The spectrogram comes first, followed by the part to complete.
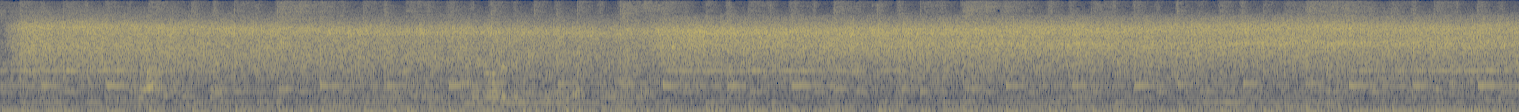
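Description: Small waterfall pouring over sandstone rock: a steady rush and splash of falling water, with soft background music under it.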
